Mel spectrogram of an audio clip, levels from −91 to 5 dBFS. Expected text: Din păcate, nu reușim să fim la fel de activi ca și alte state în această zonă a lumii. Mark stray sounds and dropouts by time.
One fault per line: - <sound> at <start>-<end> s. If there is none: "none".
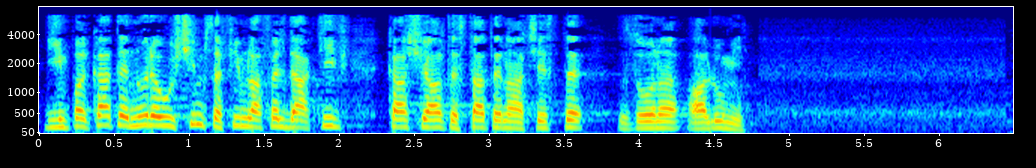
none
